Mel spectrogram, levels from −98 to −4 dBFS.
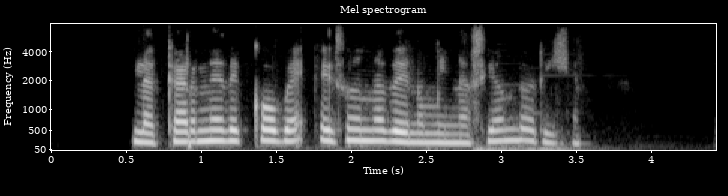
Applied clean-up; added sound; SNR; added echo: neural mask model DeepFilterNet 3.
